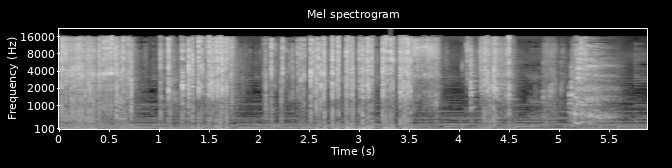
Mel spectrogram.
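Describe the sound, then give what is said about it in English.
Playing cards being shuffled for a card game, a dense crackling riffle that comes in several quick bursts across a few seconds, with cards spilling on the floor, fairly loud, with no one speaking. “I just tried to shuffle the cards.”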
